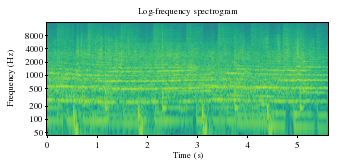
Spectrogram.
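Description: Formula 1 cars, Prost and Berger, race along the straight with a loud, continuous high-revving engine roar, close and steady throughout, no voices.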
